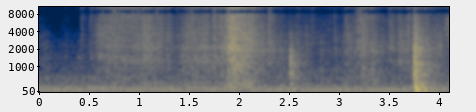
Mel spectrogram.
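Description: Quiet kitchen sounds over a steady low hum: a soft rustle about halfway through, a small click, then a single sharp thump near the end.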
